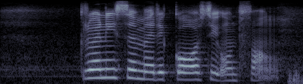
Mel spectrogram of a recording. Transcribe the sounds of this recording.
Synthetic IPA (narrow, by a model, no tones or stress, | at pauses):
kruənisəmedikɑːsiɔntfɐ̰ŋ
